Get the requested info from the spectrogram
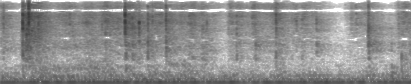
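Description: Faint, scattered clicks and rustles of artificial leaf sprigs being pushed into the dry twigs of a grapevine wreath.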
